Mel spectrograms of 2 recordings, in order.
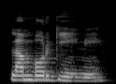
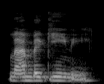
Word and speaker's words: Lamborghini: My Italian's not very good, but I know that in Italian it's something like Lamborghini. Lamborghini. In British English we say Lamborghini. Lamborghini. In American English the R is pronounced, so people say Lamborghini.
